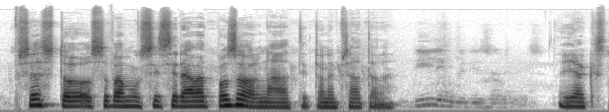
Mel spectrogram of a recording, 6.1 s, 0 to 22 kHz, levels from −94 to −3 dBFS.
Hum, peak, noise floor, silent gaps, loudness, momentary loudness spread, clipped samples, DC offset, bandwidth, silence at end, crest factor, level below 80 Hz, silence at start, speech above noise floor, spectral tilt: none; -2 dBFS; -57 dBFS; none; -19 LUFS; 11 LU; under 0.1%; 0.2%; 17.5 kHz; 0.05 s; 18 dB; -58 dBFS; 0.15 s; 39 dB; -6 dB/octave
